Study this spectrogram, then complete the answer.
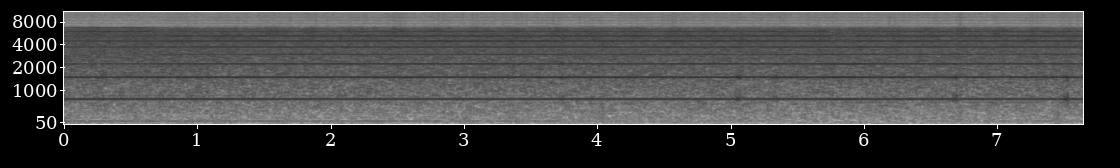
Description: The noise spans from about 15mhz right up to 21mhz, then just buzzzzz :(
